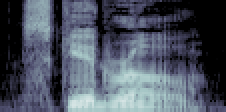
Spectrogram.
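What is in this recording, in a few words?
"skid row", British English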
